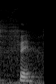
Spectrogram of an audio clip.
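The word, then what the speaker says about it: פ: Sans dagesh, il se prononce fait.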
